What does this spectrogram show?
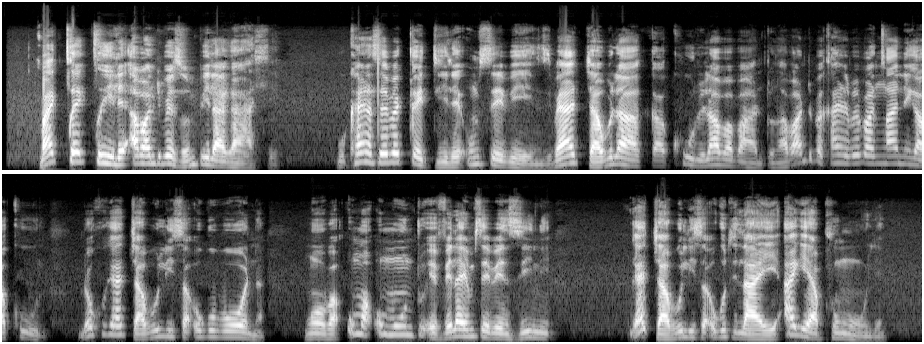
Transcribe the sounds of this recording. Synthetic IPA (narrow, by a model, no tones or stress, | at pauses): βaǀeǀilɛʔaβantʼuβɛzompʼilaɣaːɬɛ | ɣukʰaɲasɛβɛǃed̥ʱilɛʔum̩sɛβend͡zʱiβajad̥ʒ̥ʱaβulaɣakʰululaβaβantʼuŋaβantʼuβɛkʰaɲaβɛβaŋ͡ǀanɛɣakʰulu | lokʰuɣujad̥ʒ̥ʱaβulisaʔuɣuβɔna | ŋɔβaʔumaʔumuntʼuɛvɛlajem̩sɛβend͡zʱini | ujad̥ʒ̥ʱaβulisa̰ʔuɣutʰilajɛʔaɣɛjapʰumuːlɛ̰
